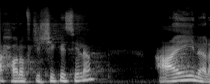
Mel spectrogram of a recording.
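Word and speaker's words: عين: আইন হরফটি উচ্চারণের সময় অবশ্যই 3 আলিফ টেনে পড়তে হবে এবং আইন হরফটি বারিক হরফ, পাতলা করে পড়তে হবে।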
